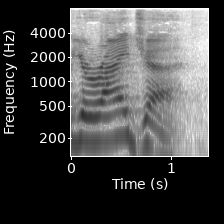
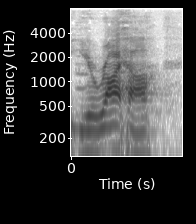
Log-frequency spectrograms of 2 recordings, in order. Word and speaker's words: Urijah: If we were going back to the original pronunciation, it'd be Uriah or Uriah. But in English, it's Urijah, because there is another Uriah, so we don't want to confuse these things.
